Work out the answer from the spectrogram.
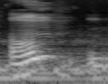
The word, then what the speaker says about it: Om: here and it says now om is usually pronounced a m om if you pronounce it like that then that is that has all the syllables and all the power that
